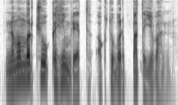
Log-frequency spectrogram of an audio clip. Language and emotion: Kashmiri, neutral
